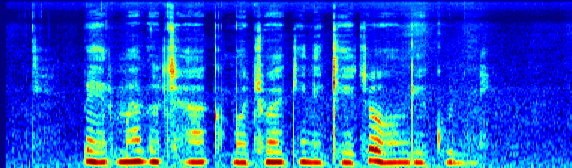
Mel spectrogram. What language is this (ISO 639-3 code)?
luo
